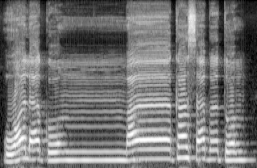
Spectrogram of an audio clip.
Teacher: ماں بھی الف مدہ ہے، لمبا کریں گے 1 الف کے برابر ، اور سب پہ کلکلا ہے، یہاں پر کلکلا کریں گے،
